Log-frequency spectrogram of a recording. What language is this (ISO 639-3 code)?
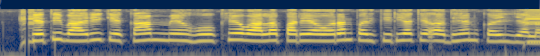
bho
